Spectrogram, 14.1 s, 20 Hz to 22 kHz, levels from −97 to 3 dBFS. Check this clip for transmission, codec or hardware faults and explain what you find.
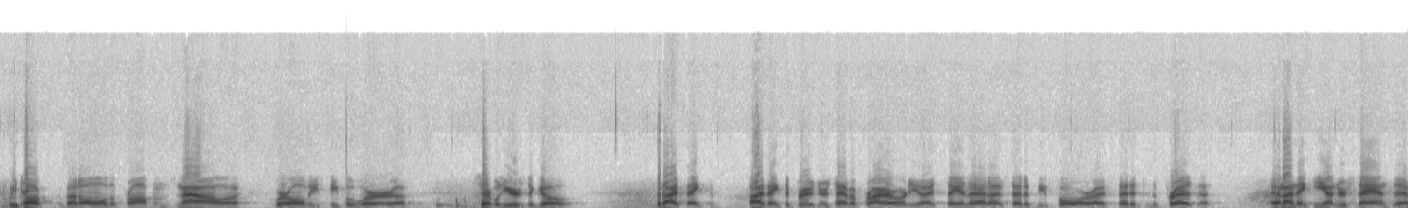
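Nothing stood out on listening to the clip.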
